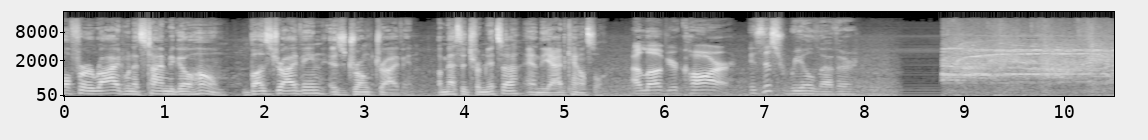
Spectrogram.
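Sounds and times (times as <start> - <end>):
speech: 0.0 - 8.1
live concert crowd cheering: 8.8 - 10.5.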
